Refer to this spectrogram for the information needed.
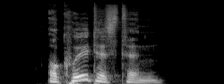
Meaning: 1. superlative degree of okkult 2. inflection of okkult: strong genitive masculine/neuter singular superlative degree
- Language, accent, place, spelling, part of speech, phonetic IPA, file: German, Germany, Berlin, okkultesten, adjective, [ɔˈkʊltəstn̩], De-okkultesten.ogg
